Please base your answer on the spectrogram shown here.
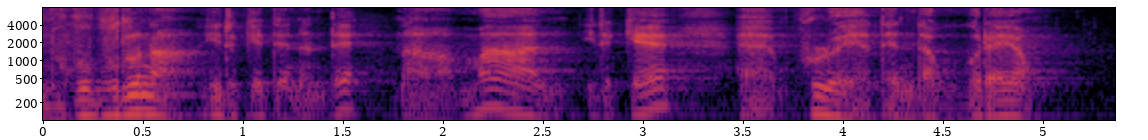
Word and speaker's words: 나아만: 물론 우리는 나만 이렇게 하면 이제 우리 어감으로 들리지만 원래의 발음은 나만 이렇게 불러야 나아만이 네라고 대답을 한다면 우리 나아만 이렇게 부르면은 저 누구 부르나 이렇게 되는데 나아만 이렇게 불러야 된다고 그래요.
